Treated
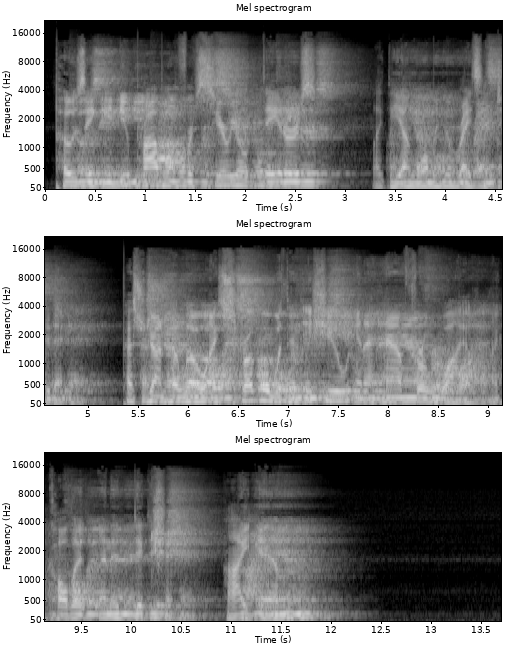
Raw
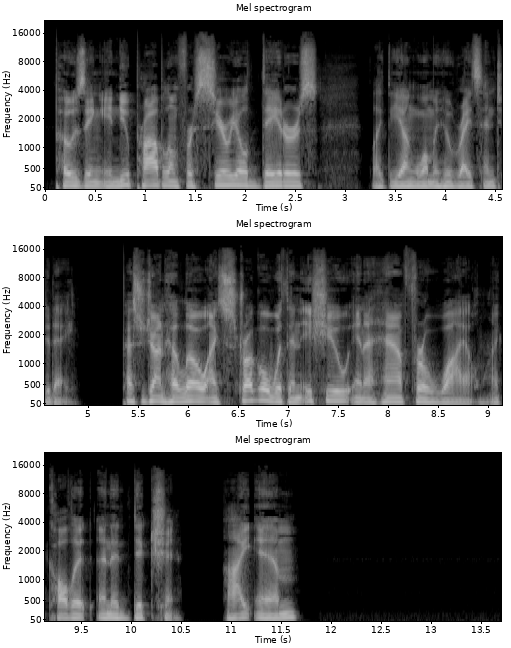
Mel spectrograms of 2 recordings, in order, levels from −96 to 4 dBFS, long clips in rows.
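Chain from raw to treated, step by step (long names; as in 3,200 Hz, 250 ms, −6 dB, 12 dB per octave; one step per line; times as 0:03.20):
parametric band 2,600 Hz +5.5 dB 0.76 octaves
comb filter 5.6 ms, depth 42%
dense smooth reverb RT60 0.9 s, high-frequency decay 0.95×, pre-delay 120 ms, DRR 2.5 dB
0:01.40–0:03.45: expander for the loud parts 1.5 to 1, over −39 dBFS
level +8 dB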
